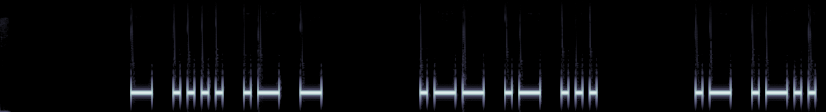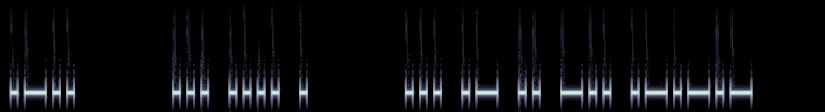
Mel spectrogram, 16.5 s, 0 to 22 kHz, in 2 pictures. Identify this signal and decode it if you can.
Morse code, heard as a keyed tone, about 17 wpm, 700 Hz. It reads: THAT WAS ALL SHE SAID.
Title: 2x Word-Spacing - Sentences from Top 100 Words - 17wpm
